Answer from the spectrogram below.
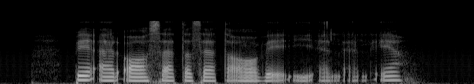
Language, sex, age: Swedish, female, 33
